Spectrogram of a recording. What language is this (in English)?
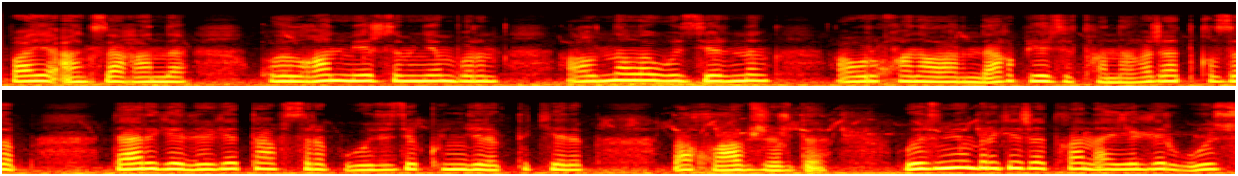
Turkish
